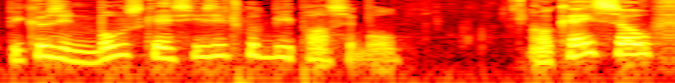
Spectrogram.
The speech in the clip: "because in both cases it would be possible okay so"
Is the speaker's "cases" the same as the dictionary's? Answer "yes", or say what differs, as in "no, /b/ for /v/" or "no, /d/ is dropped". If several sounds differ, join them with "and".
yes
